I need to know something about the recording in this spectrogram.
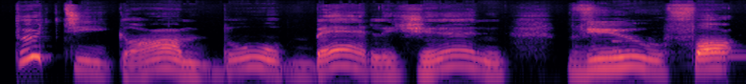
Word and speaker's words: grand: L'adjectif grand. Grand. On ne prononce pas le D, non?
